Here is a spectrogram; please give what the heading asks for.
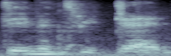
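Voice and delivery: whispered words. Playing a character walking past a guard: whispering. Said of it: "I'm just gonna whisper".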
